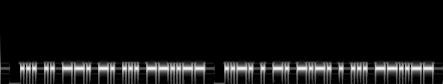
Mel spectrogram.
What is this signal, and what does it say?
Morse code, heard as a keyed tone, about 40 wpm, 750 Hz. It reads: SIGNS, FENCES,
